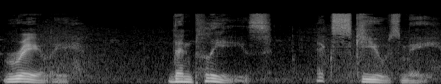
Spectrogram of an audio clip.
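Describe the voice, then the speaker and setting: Composed, low-voiced young nobleman. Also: lively intonation, gravelly, background noise, heavily acted. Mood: coolly polite. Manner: measured, polite, formal. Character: composed, courtly young nobleman, shrewd and unflappable commissioner. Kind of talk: anime-style game voice acting.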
